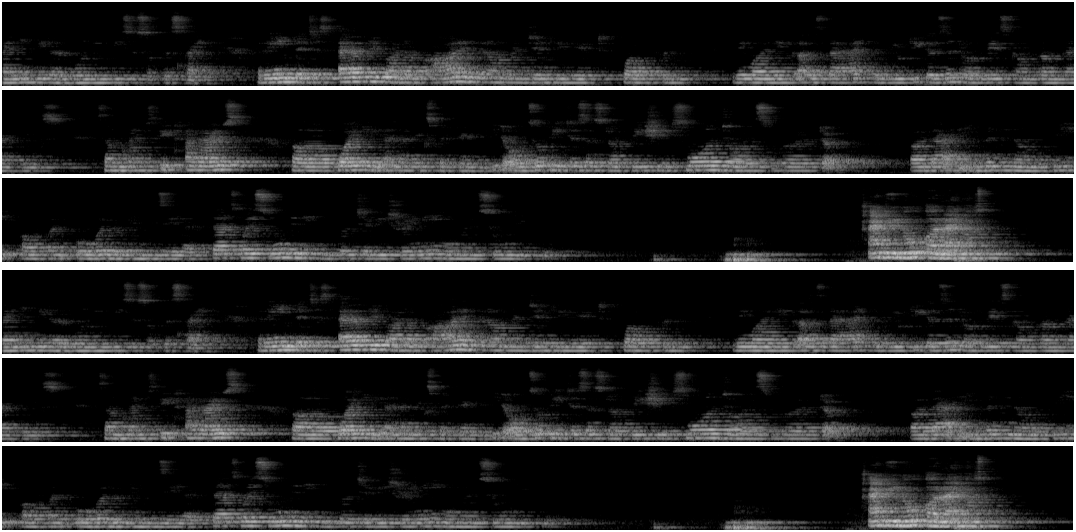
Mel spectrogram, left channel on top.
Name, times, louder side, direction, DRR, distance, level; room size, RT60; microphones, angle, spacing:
voice 1, 0.0-5.9 6.2-6.8 7.3-11.3 11.7-13.3 13.6-19.1 19.8-26.9 28.7-29.1, equal, 20° left, -6 dB, 0.3 m, -29 dB
voice 2, 30.1-31.2, right 1 dB, 5° right, -9 dB, 1.2 m, -20 dB
3.8 x 2.0 x 3.2 m, 1.4 s
head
